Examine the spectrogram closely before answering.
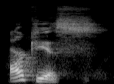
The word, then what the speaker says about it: Arceus: is happening it's called Pokemon Legends archus the C sounds like a k uh so they showed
